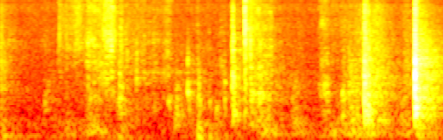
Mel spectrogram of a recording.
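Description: Faint handling noises of craft supplies on a tabletop: a few light clicks and a soft knock about a second in.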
